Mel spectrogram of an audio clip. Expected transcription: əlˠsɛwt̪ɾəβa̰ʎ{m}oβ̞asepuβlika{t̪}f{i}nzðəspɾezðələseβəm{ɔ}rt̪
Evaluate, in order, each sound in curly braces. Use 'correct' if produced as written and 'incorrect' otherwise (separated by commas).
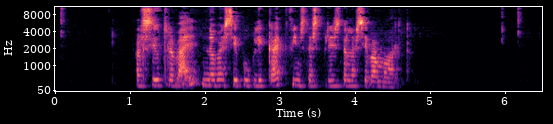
incorrect, correct, correct, correct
